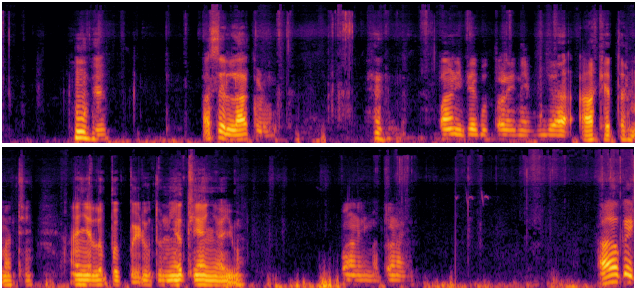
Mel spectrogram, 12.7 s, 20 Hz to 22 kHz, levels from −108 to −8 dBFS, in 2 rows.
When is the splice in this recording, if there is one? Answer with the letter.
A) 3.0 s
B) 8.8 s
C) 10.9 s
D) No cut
C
